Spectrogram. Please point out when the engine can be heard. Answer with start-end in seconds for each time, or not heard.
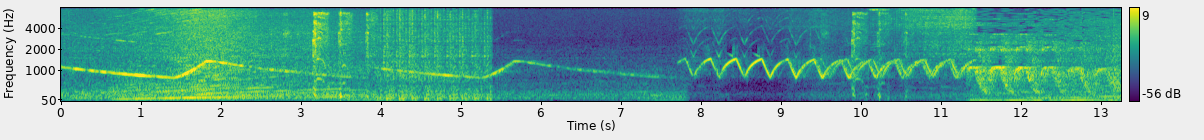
0.0-5.4.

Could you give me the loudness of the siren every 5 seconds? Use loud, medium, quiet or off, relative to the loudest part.
loud, medium, loud.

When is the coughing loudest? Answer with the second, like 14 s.
3 s.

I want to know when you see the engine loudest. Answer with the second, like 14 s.
2 s.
